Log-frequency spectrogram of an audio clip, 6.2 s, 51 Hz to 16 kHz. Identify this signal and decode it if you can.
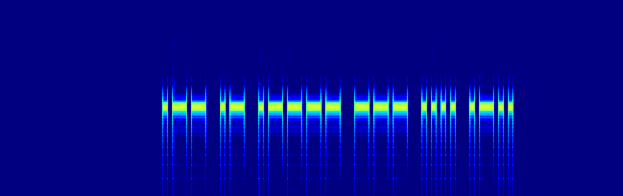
Morse code, heard as a keyed tone, about 25 wpm, 700 Hz. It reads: WA1OHL
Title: USA Call Signs - 6 Characters - Repeated 2x - 25wpm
